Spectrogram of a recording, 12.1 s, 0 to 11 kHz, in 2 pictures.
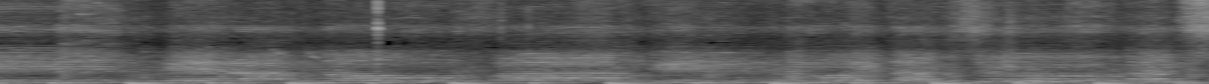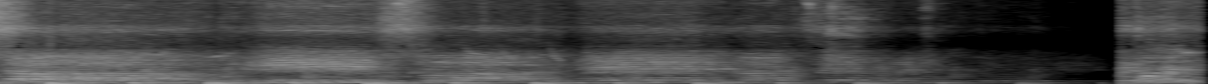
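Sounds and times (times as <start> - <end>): crowd singing a hymn: 0.0 - 12.0.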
